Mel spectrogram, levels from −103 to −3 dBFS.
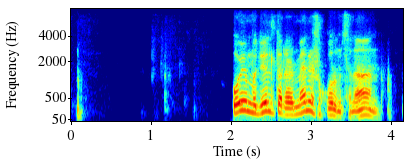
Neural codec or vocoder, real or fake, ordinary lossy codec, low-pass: none; real; Opus, 16 kbps; 7.2 kHz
